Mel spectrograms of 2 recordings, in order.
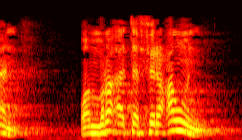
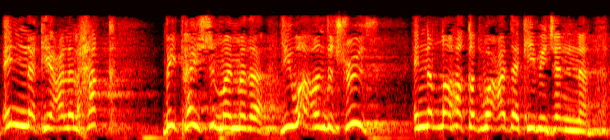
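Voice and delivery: a lightly voiced child, higher and pleading; infant in cradle; 8 semitones higher than usual. Baby urges his mother to stay patient, higher pleading voice. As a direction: coax the mother gently like a small child.

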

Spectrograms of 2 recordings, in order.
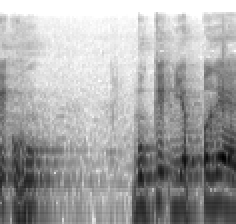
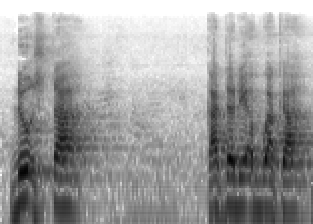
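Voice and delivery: ordinary talk

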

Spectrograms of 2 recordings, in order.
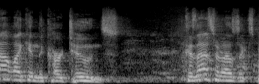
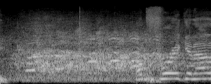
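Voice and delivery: ordinary delivery

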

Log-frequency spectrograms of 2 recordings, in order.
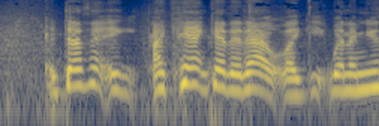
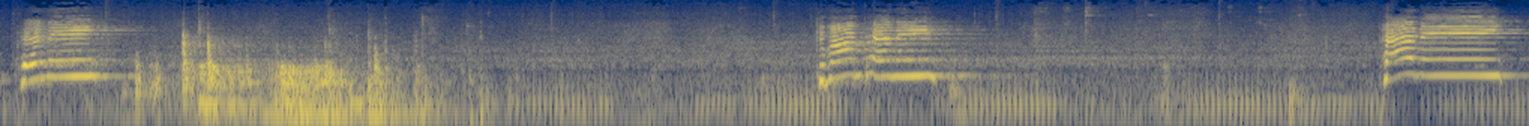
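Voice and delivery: calling out; 8 semitones higher, 4 dB quieter than usual. Real, not acted. Calling horse across field.

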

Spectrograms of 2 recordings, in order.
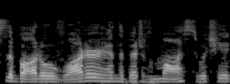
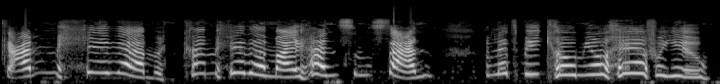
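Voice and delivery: put-on old hag voice; 7 dB louder than usual. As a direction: croon it like an old witch. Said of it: "she cried".

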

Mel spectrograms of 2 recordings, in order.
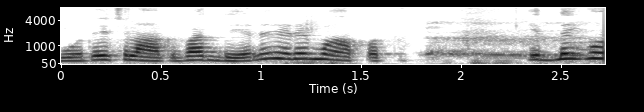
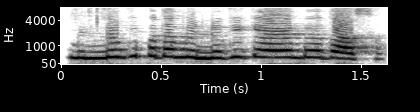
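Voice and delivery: loud protest; 9 semitones higher, 8 dB louder than usual. Acted. Daughter protests during family quarrel.

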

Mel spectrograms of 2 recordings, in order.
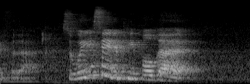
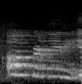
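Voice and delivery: opera lady; 11 semitones higher, 5 dB louder than usual. Shown as a demonstration. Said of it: "we'll call it Opera Lady".

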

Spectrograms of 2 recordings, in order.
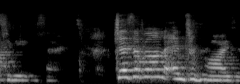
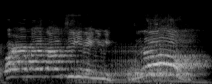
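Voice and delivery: high, fast panicked cry rising to a scream; panicked villain; 9 semitones higher than usual. Acted. Jezebel panics as her scheme falls apart, shrieking. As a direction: shriek as the plan collapses.

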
